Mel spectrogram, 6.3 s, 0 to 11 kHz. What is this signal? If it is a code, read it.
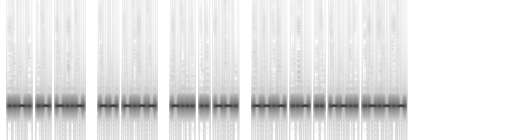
Morse code, heard as a keyed tone, about 40 wpm, 700 Hz. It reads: FAX MY BIG QUIZ.
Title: Pangram Challenge v2 - 40wpm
